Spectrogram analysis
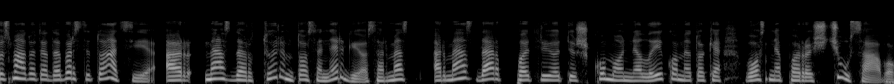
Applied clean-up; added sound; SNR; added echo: none; none; none; none.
